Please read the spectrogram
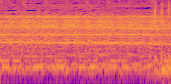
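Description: Loud heavy metal music: dense distorted electric guitars with a held high note sliding slowly down in pitch.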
